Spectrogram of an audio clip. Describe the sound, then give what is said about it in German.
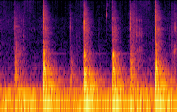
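A person knocks steadily on a wooden table, making deliberate beats rather than wild drumming: a few hard thumps and lighter taps falling into a repeating drum-like beat, fairly loud with a low rumble underneath. “Der, der hat auch, der klopft auch so sehr rhythmisch auf den Tisch und so.”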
